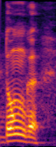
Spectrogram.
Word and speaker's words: दूं: इसमें जो दुंग का उच्चारण किया गया है वो दुम नहीं है, ये है दुंग, यानी कि अंगा, अंगा का साउंड आपको बोलना है।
